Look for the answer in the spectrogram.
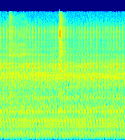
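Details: Steady motor hum with a fast, even rattle from an LFMG cap-dump generator rig (bearings changed, shaft and head from an old VCR); just the unit bouncing on the bench, not an internal fault.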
